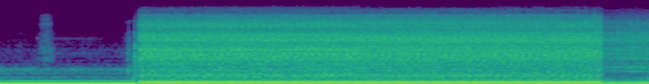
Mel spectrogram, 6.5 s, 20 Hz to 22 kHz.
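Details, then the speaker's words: Honda Civic with K24 swap after replacing worn crank pulley with new Honda OEM one: steady even low idle hum, high-pitched rotational whine gone; normal idle. "We are good to go, guys. Good to go. No more of that. No more of that high pitch rotational noise. Fix the problem, guys."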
